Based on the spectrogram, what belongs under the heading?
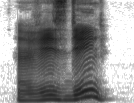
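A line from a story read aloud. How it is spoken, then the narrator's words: Muffled female voice. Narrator (Russian): ее голос звучал глухо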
